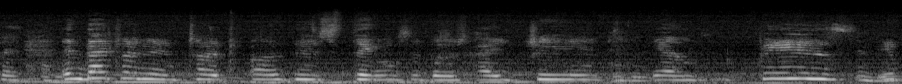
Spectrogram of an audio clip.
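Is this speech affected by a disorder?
Yes: cerebral palsy; since birth, affects muscles and joints, walks and moves independently, early intervention and therapy in childhood; age 26; slow speaker, listeners take time to understand, speaks verbally.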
